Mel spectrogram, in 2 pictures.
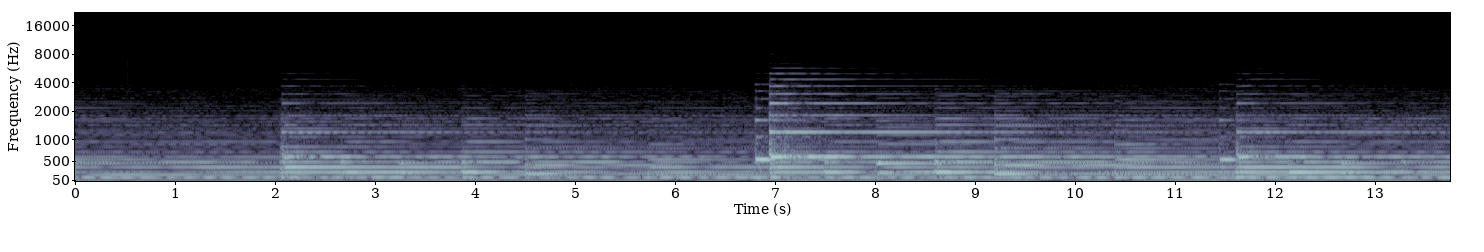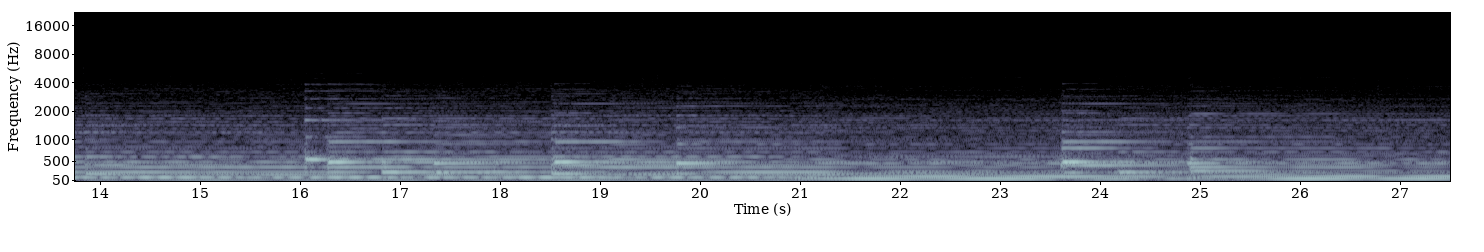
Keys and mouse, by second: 3.3 typing, 6.4-8.6 drag, 8.7-9.8 ctrl+alt+drag, 10.7 alt+shift+click, 12.0 alt+shift+click, 14.8-17.2 drag, 18.3 ctrl+z, 19.1-20.8 drag, 21.9 ctrl+alt+click, 24.3 ctrl+z, 25.2 ctrl+alt+click.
